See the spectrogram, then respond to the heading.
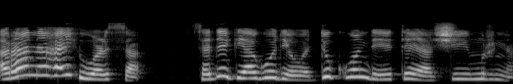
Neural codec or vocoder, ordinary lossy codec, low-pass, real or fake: none; none; 7.2 kHz; real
